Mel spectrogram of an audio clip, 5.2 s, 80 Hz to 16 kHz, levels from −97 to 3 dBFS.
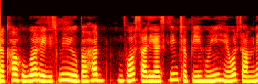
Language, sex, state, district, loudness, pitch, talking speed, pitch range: Hindi, female, Chandigarh, Chandigarh, -14 LUFS, 230 Hz, 150 wpm, 215-245 Hz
